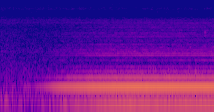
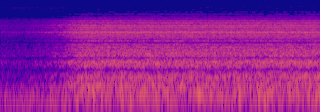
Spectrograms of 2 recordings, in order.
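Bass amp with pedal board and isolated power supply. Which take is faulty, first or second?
first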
